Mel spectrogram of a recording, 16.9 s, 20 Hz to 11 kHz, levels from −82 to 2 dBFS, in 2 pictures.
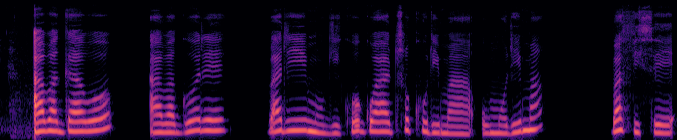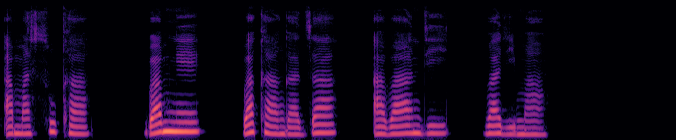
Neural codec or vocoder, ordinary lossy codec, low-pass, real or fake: none; AAC, 64 kbps; 9.9 kHz; real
